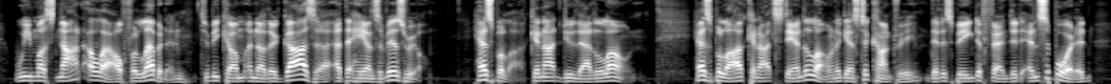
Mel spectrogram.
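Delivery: ordinary talk, nothing marked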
